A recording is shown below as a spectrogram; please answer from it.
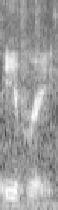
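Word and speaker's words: עברית: of their language like the hebrew pronunciation of hebrew is ivory it doesn't sound a whole lot like the english word hebrew but that's what it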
